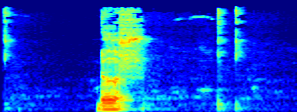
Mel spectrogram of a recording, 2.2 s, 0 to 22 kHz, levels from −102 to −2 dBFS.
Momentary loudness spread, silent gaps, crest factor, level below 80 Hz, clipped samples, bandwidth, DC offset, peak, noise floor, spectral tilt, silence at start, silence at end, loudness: 19 LU; none; 22 dB; -66 dBFS; under 0.1%; 17 kHz; under 0.1%; -8 dBFS; -76 dBFS; -4 dB/octave; 0.05 s; 0.45 s; -24 LUFS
